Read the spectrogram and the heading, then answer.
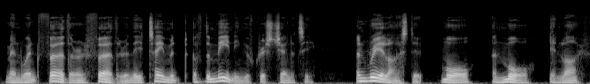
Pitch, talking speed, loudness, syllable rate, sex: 100 Hz, 215 wpm, -19 LUFS, 6.2 syllables/s, male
